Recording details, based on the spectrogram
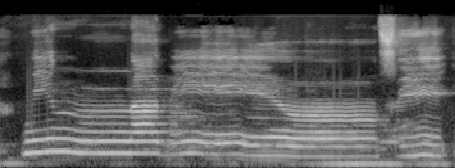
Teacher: Berarti hukum ifanya tidak sempurna, tidak tersampaikan. Bagaimana untuk menyempurnakan tanwin itu harus samar, biar tidak terasa hilang, maka harus disertai dengung.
